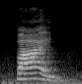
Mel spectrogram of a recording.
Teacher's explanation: Que é quando nós começamos com o fonema mais forte e em seguida temos aí o fonema mais fraco, que é o exemplo aí da palavra pai, né? Na palavra pai, a letra A, ela representa aí o fonema mais forte e a letra I é a semivogal porque ela tem o fonema mais fraco.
